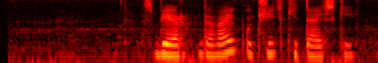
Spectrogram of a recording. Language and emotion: Russian, neutral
